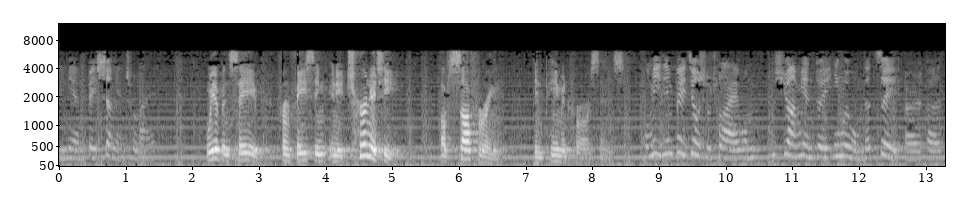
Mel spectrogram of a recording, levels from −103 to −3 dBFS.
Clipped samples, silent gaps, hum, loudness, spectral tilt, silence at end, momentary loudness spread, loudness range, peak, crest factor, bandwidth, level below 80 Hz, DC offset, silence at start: under 0.1%; none; none; -21 LUFS; -4.5 dB/octave; 0 s; 20 LU; 10 LU; 0 dBFS; 22 dB; 6.4 kHz; -42 dBFS; under 0.1%; 0 s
